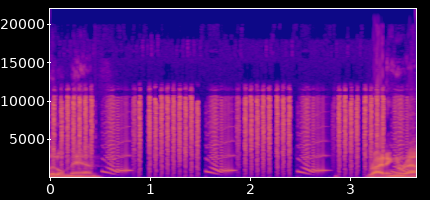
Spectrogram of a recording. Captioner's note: graphics beeping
